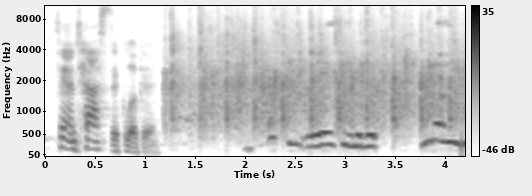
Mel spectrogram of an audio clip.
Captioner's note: audience claps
